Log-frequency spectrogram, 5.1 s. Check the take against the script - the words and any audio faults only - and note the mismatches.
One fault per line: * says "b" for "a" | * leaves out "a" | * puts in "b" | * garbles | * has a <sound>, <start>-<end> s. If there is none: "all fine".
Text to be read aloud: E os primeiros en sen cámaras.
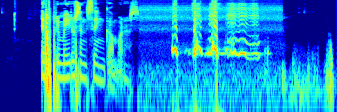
* has a bark, 2.6-4.1 s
